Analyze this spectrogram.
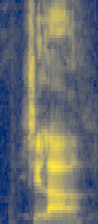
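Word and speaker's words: śīla: Shila. The S with the accent.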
